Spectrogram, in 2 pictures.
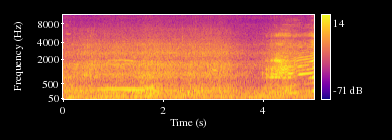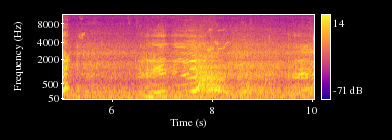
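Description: Humpback whale calls: a low, drawn-out moan about a second in, then several rising, whooping calls with high overtones, around four seconds, between seven and eight seconds, and again near the end.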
